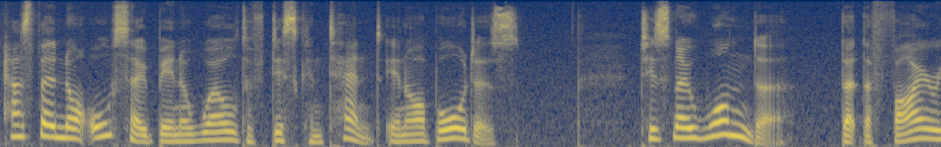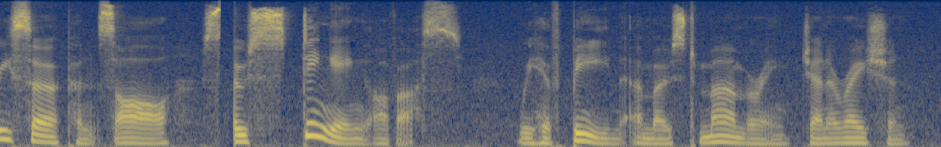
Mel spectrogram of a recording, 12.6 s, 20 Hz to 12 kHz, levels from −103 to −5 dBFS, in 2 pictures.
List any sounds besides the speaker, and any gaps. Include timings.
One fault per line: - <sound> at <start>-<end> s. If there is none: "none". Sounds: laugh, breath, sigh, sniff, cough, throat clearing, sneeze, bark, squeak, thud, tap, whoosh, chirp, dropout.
- dropout at 7.7-7.8 s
